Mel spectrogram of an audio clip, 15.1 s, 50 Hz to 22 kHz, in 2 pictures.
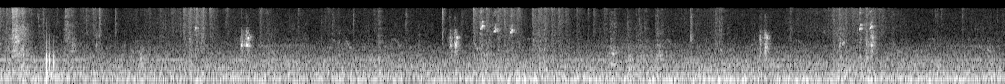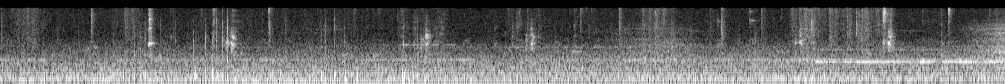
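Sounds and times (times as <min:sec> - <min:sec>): small birds chirping: 0:00.0 - 0:15.0
steady background hiss: 0:11.5 - 0:15.0.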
